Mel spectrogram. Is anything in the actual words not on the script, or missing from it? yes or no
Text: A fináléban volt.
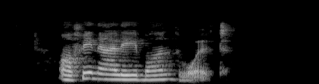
no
